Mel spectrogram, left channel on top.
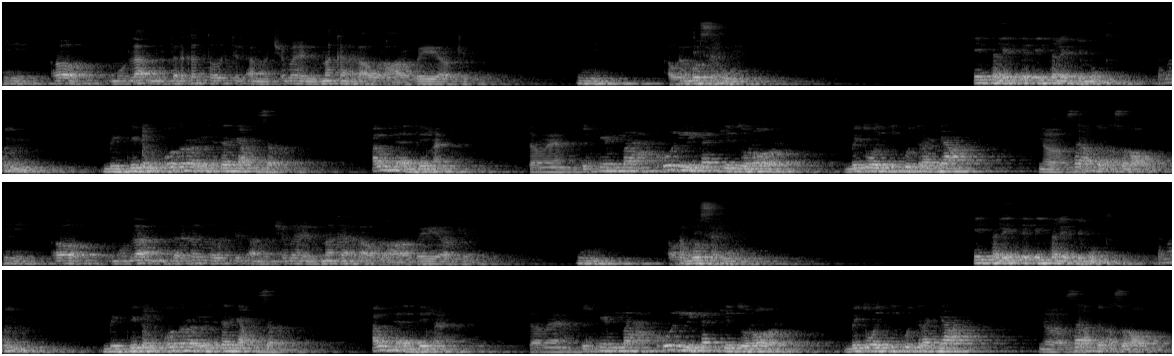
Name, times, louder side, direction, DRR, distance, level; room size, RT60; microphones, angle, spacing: voice 1, 0.5-4.7 6.7-7.5 11.8-12.0 16.0-16.1 17.0-17.4 22.1-22.4, left 1 dB, 55° left, 3 dB, 0.5 m, -30 dB
voice 2, 6.8-7.3 9.7-11.0 11.6-11.8 12.7-14.5 15.4-16.1 17.5-19.5 20.1-21.3 22.4-23.2, right 1 dB, 10° right, -4 dB, 0.3 m, -24 dB
2.6 x 2.2 x 3.6 m, 1.1 s
head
